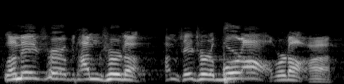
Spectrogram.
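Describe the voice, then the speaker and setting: A man's voice: very high-pitched, expressive, fast talker, slight background noise, pitched above the performer's own voice. A man voicing a dim-witted, gluttonous male demon who wails and pleads like a muddled child, in a storytelling performance. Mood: flustered. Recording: dull lo-fi recording.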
